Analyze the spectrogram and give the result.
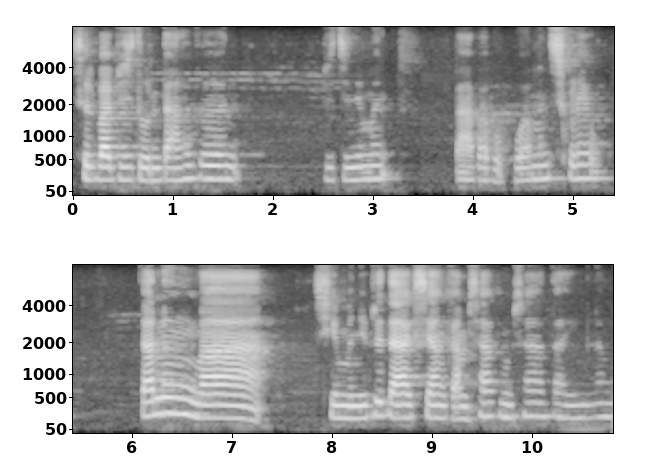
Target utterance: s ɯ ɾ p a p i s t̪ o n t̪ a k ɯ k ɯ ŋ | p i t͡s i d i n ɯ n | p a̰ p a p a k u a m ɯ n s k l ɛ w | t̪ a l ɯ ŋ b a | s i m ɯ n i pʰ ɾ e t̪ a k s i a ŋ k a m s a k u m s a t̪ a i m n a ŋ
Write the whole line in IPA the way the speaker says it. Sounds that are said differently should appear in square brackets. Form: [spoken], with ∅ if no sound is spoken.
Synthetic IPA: s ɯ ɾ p a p i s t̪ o n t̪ a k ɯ k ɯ [n] | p i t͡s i [n] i [m] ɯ n | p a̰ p a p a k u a m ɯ n s k l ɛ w | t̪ a l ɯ ŋ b a | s i m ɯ n i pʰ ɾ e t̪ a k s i a ŋ k a m s a k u m s a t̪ a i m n a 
